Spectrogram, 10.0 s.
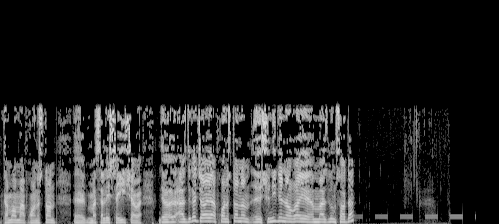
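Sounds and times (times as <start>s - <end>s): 
speech: 0.1s - 7.3s
telephone busy signal after call dropped: 7.1s - 9.3s.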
